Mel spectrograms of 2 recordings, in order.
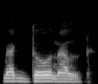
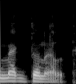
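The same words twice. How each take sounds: First: It is said with a French-like altered D. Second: It is said with a French-like altered D.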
